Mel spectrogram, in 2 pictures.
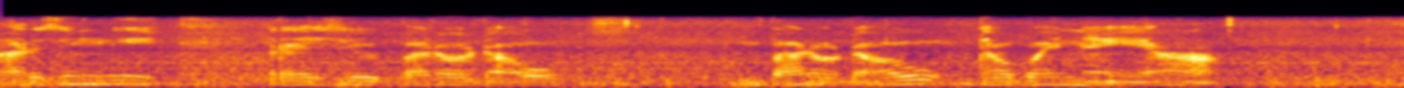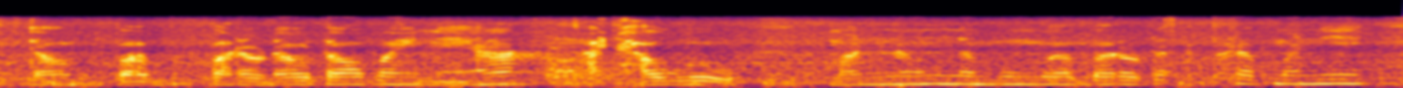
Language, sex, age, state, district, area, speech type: Bodo, male, 18-30, Assam, Kokrajhar, rural, spontaneous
